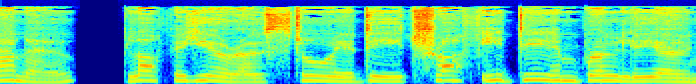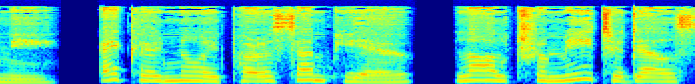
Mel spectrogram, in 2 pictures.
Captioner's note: Italian; Italian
